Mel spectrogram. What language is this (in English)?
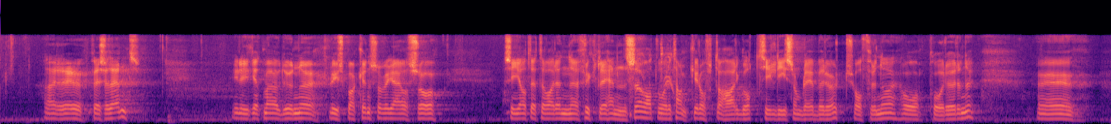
Norwegian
